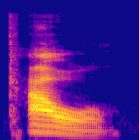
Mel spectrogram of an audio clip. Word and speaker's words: Cowell: Maybe Simon Coldwell is a different person. Simon Coldwell would be a different person then, because Simon Cowell. Coldwell, and it's No, it's America. him. America's Got Talent. That's how you spell it. Oh, there's no D in it, but I'm No, it's educating the wait, youth. Wait, no, that is spelled wrong in the article. It is Simon It's, Cowell. it's spelled wrong in the article. C-O-W-E-L. So, Matt, I apologize because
